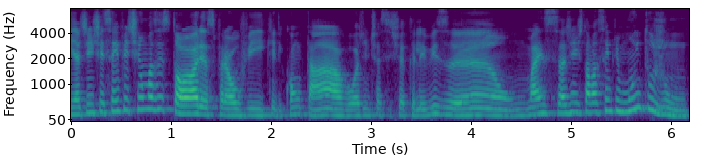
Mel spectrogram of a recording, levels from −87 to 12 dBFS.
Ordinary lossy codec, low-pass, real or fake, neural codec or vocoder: none; none; real; none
